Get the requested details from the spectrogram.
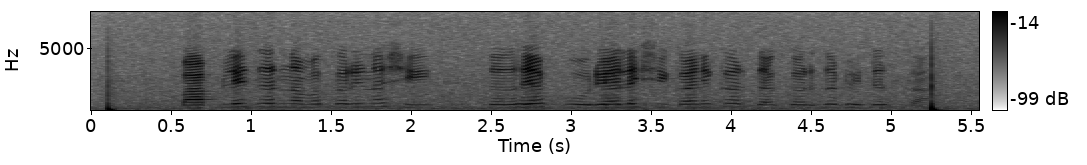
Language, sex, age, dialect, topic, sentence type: Marathi, female, 18-24, Northern Konkan, banking, statement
